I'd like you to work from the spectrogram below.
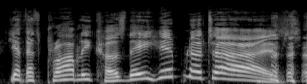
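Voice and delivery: high, loud, drawn-out comic yell; exasperated shout. Retold or imitated. Rod to Chris on the phone, exasperated yell. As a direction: yell the obvious at a clueless friend. Rod's acted punchline on phone.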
